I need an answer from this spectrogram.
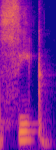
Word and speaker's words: Sikh: And none of them ever got mad when I said sick, because that's how I thought it used to be pronounced. And they would just say, no, it's pronounced Seek.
